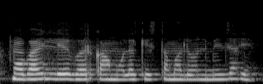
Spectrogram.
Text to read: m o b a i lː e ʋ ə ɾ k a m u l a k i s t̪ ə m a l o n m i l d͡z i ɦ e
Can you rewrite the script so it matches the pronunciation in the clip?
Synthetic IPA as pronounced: m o b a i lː e ʋ ə ɾ k a m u l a k i s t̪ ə m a l o n m i l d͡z a ɦ e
